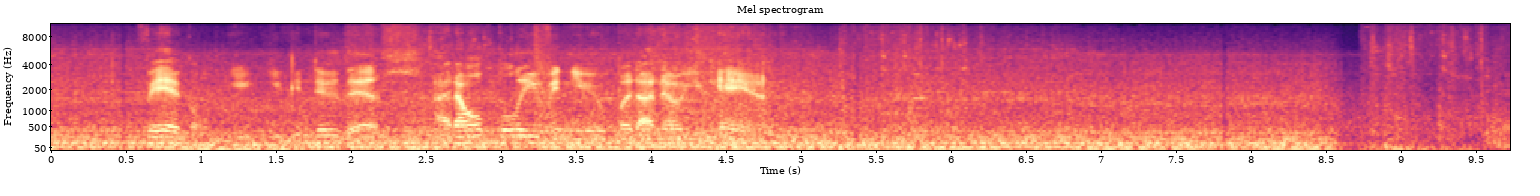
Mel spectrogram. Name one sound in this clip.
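An armoured vehicle's engine rumbles steadily.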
